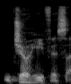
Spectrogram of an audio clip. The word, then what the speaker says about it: Josephus: Another interesting thing about Johe- Josephus, I, I keep saying his name wrong,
